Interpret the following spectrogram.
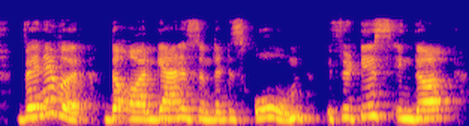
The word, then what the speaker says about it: olm: Om. OLM, pronounced as Om. Yes, Om.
